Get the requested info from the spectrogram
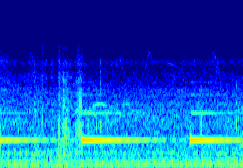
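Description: Level-crossing warning signal sounding a steady tone that breaks off and repeats about once a second, over a low steady rumble.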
